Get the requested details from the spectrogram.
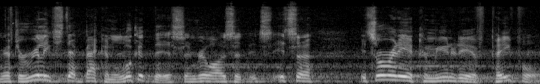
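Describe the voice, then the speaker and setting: A man speaks at a medium pitch and a very fast pace, with lively intonation. Noticeable background noise runs under his voice. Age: 60s. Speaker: alternative speaker, author and radio host. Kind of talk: interview monologue. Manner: repetitive, halting restarts.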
